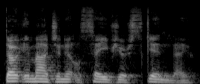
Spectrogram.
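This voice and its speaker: An actor playing a stern young investigator in a video game, asking short, blunt questions. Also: male voice, medium pitch, normal speed, lightly acted. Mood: stern, probing. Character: young male investigator, stern, direct and probing. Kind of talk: dramatic video game dialogue.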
